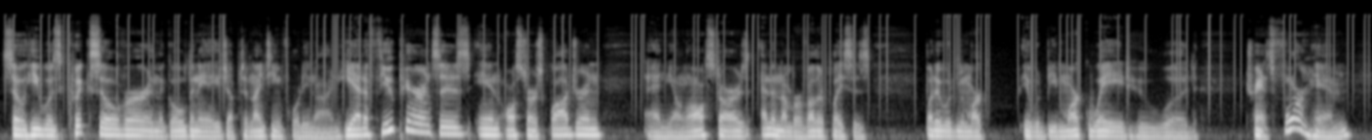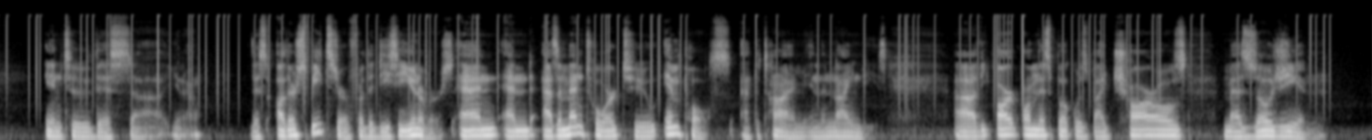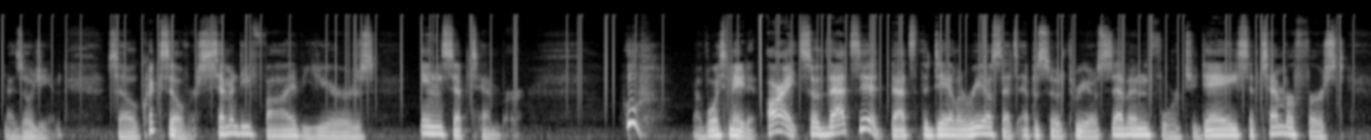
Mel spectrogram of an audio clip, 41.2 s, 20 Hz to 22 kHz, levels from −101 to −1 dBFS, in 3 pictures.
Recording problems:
crackle, like an old record; noticeable; 20 dB below the speech

